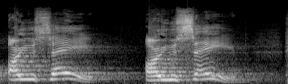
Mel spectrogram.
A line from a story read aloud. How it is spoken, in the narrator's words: Pastor Harper rushed up and down the decks of the ship, urgently asking people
